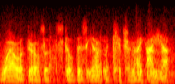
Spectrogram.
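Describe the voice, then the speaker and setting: A deep, gravelly, halting friend. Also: male voice, animated, soft background music, heavily acted. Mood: hesitant. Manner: hesitant, halting, well-meaning. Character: concerned, hesitant friend, grown man. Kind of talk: 1970s radio drama acting. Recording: tinny lo-fi old radio broadcast.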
